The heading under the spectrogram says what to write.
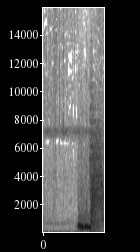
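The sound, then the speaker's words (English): A single whip lashes through the air with a quick, loud swish that starts abruptly after a quiet moment and sustains briefly, sharp, with no voices. “I concentrated my pale field around my left forearm, letting the whip wrap around it with minimal effect.”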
